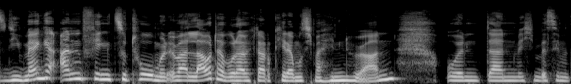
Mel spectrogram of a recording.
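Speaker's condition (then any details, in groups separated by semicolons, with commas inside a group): No condition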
